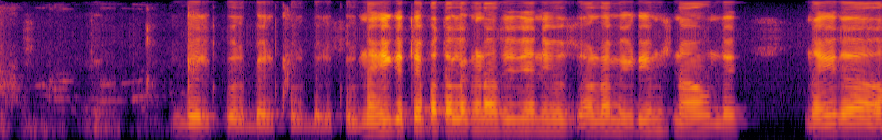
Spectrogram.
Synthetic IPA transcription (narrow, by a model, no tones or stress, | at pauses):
bɪlkʊlbɪlkʊlbɪlkʊlnɐɦĩkɪt̪ʰepɐt̪aləɡɳ̃asid̪janiusalamiːɽijəmsnaɦũnd̪eː | nɐɦĩt̪a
